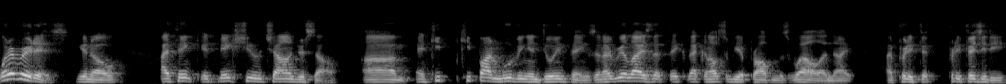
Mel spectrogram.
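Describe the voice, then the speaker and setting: In a quiet setting, a man talks at a fairly quick pace. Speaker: eye surgeon hosting Q&A with fellows. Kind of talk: casual Q&A discussion. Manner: fast; halting, slightly slurred.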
